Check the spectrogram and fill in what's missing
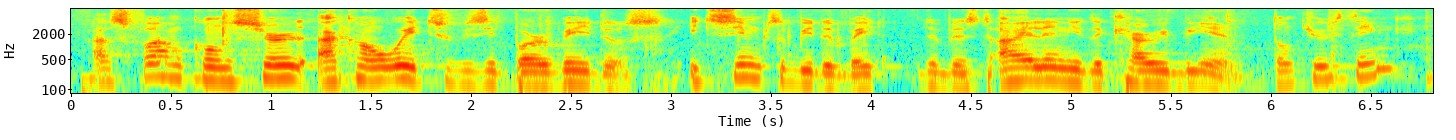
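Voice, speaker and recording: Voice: mid-range voice, moderate pace, a little mellow, slight background noise. Teen student host reading a script. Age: teens. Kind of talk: reading a school radio script.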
